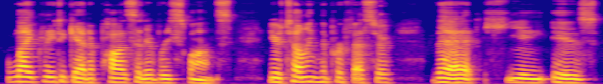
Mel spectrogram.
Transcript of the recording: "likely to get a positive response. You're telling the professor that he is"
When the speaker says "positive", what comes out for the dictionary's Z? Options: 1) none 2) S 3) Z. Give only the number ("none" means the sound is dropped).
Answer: 3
